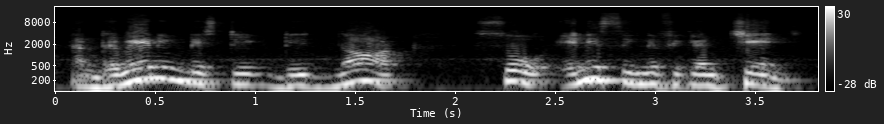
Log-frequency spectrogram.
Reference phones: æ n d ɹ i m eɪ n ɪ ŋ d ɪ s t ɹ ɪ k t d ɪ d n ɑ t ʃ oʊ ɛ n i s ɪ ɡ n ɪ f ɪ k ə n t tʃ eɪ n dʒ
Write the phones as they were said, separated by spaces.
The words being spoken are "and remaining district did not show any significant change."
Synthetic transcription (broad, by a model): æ n d ɹ i m eɪ n ɪ ŋ d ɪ s t ɹ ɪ k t d ɪ d n ɑ t s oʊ ɛ n i s ɪ ɡ n ɪ f ɪ k ə n t tʃ eɪ n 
